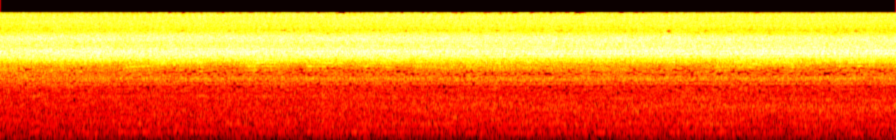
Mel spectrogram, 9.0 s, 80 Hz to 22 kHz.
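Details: Robust cicada singing from a tree trunk in a small park at the edge of a housing estate beside the railway in Kitano, Japan, 23 August. A loud, steady, hissing high-pitched drone runs unbroken throughout, with no other clear sounds.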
